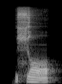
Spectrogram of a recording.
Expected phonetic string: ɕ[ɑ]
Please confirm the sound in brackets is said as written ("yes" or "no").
no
